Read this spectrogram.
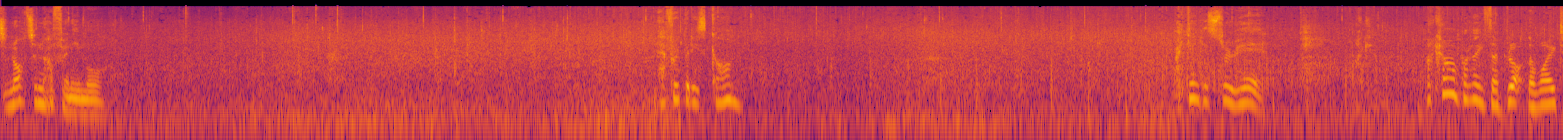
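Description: Footsteps run across wet ground.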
